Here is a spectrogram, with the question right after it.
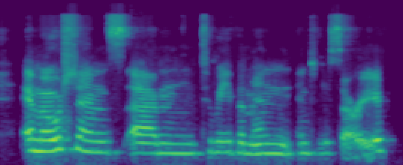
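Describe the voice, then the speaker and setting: The woman talks with a German accent. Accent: German, non-native English. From Germany. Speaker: writer. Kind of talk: interview. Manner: halting, many fillers.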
